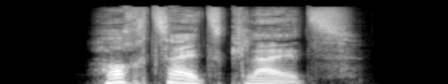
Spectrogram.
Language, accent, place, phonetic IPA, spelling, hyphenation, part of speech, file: German, Germany, Berlin, [ˈhɔxt͡saɪ̯t͡sˌklaɪ̯t͡s], Hochzeitskleids, Hoch‧zeits‧kleids, noun, De-Hochzeitskleids.ogg
- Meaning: genitive singular of Hochzeitskleid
